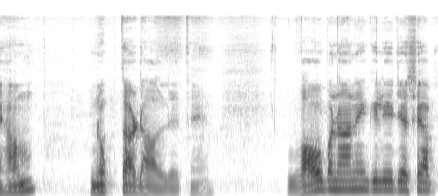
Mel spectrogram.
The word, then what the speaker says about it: واو: اور آخر میں جو واو ہے اس کے اوپر حمزہ آئے گا تو یہ آواز نکلتی ہے واو۔ جس طریقے سے وہ خوشی میں کہا جاتا ہے نا واو، یا حیرت کا اظہار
